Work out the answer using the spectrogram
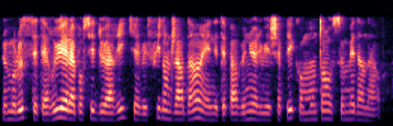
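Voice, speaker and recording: Steady audiobook narrator, lo-fi. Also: medium pitch, fast talker. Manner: steady storytelling read. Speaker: audiobook reader. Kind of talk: scripted narration. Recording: dull lo-fi recording.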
